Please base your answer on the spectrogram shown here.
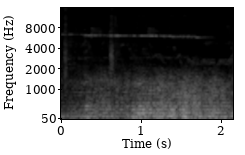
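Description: Rumbling thunder from a severe mesoscale convective storm over Highland County, Ohio: a low, rolling, distant-sounding roar that swells slightly and sustains, with no talk.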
